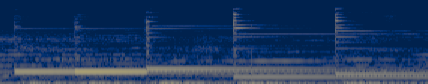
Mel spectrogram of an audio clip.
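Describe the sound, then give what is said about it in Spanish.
Five bright xylophone notes struck one after another at an unhurried pace, each ringing out and lingering into the next, forming a short, gentle melody played as a farewell sign-off, with no talking. “y te quieres despedir otra vez con el gilófono.”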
